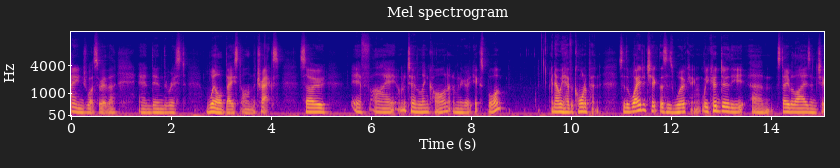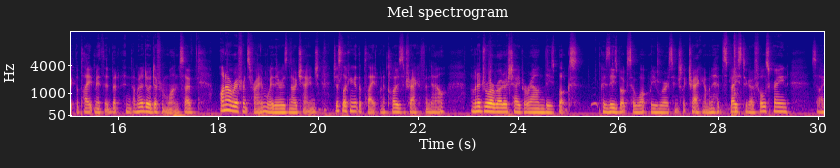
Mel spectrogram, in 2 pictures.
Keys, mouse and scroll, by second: 0.5-1.9 middle drag, 6.8-8.2 drag, 9.0 click, 10.7 middle click, 11.8 click, 11.9 middle click, 12.2 middle click, 12.7 click, 19.9 1, 21.1 click, 22.5 click, 22.6 middle click, 23.6 click, 23.7 o, 25.7 click, 25.8 scroll, 29.7 middle click.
